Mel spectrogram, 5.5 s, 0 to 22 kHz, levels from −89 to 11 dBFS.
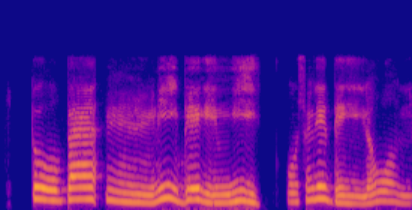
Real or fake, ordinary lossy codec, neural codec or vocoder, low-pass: fake; Opus, 32 kbps; codec, 24 kHz, 0.9 kbps, WavTokenizer, medium music audio release; 7.2 kHz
